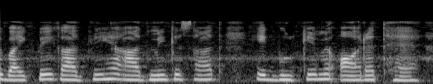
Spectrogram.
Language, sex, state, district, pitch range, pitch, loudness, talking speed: Hindi, female, Uttar Pradesh, Lucknow, 205-230 Hz, 215 Hz, -17 LUFS, 195 wpm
